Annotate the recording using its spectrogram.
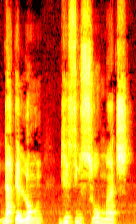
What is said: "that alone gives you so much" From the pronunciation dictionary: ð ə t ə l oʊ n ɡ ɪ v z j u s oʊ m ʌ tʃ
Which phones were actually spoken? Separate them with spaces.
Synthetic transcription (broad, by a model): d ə t ə l oʊ n ɡ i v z j u s oʊ m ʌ tʃ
